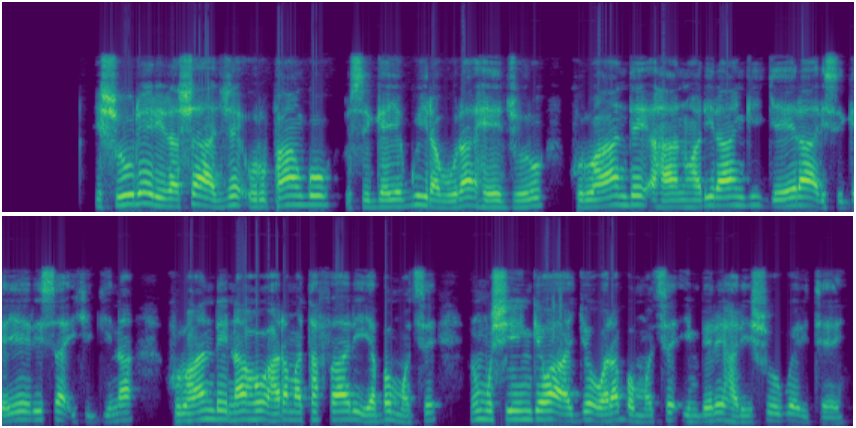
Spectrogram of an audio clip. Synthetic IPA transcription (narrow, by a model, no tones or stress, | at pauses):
iʃuːɾe̞ɾiɾaʃaːd͡ʒe̞ʔuɾupaːŋɡuɾusiɡaje̞ɡwiːɾaβuɾaɦe̞ːd͡ʒuɾu | kuɾuhaːnde̞aɦaːn̥huhaɾiɾaːŋɡiɟeːɾaɾisiɡaje̞ɾisaiciɡina | kuɾuhaːnde̞naɦo̞haɾamatafaːɾijabo̞mo̞t͡se̞ | numuʃiːŋɡe̞waːɾɟɟo̞waɾaβo̞mo̞t͡se̞ʔimbe̞ɾe̞ɦaɾiʃuːɾwe̞ɾitʰe̞ːje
